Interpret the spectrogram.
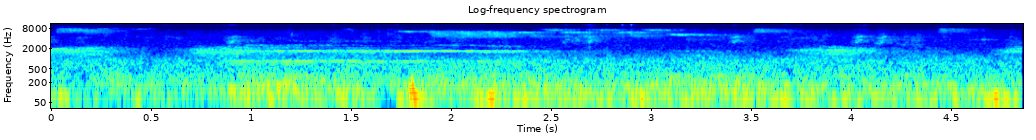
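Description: Quiet outdoor ambience with faint, distant bird calls, one held as a thin whistle for about a second near the middle.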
